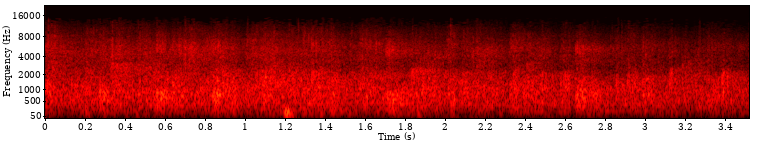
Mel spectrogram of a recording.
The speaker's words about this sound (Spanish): Bienvenidos y bienvenidas, es una alegría tenerlos presencialmente por fin. Un aplauso, sí.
